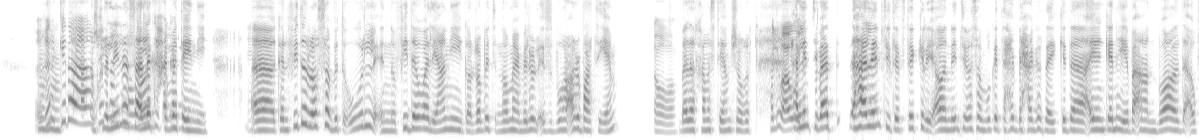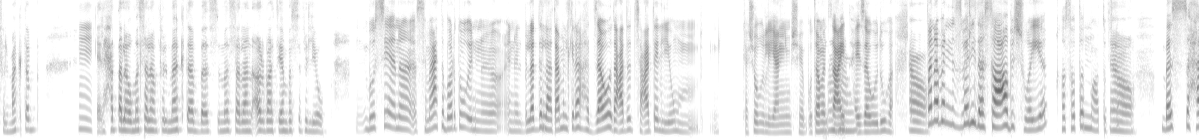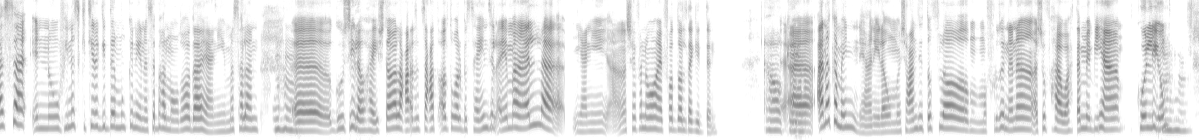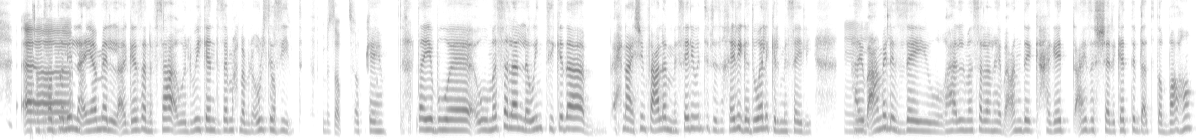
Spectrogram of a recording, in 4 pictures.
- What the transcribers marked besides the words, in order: chuckle; other background noise; tapping; in English: "الweekend"
- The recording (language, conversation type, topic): Arabic, podcast, بتفضل تشتغل من البيت ولا من المكتب وليه؟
